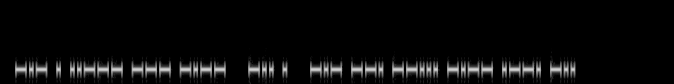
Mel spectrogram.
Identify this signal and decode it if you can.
Morse code, heard as a keyed tone, about 34 wpm, 700 Hz. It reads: KE2OY DE KG7YPD
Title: USA Callsign DE Callsign 35wpm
